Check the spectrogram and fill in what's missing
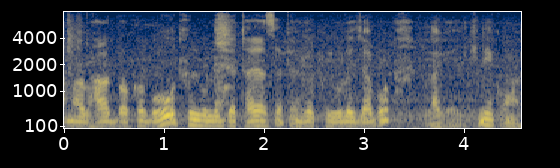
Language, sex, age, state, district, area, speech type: Assamese, male, 60+, Assam, Golaghat, urban, spontaneous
